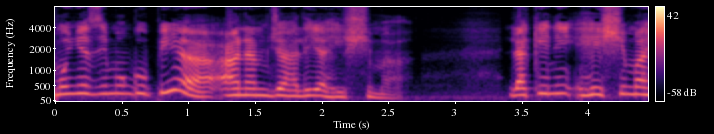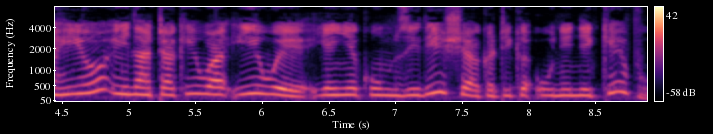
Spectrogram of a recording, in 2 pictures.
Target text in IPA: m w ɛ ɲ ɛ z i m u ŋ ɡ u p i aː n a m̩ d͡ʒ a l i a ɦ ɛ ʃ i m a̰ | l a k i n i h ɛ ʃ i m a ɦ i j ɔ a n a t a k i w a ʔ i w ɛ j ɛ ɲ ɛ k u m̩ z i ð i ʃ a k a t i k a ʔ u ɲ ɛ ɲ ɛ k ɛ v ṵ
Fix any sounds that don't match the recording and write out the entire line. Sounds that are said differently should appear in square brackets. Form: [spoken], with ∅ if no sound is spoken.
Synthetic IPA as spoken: m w ɛ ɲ ɛ z i m u ŋ ɡ u p i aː n a m̩ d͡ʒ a l i a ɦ ɛ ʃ i m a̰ | l a k i n i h ɛ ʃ i m a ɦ i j ɔ [i] n a t a k i w a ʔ i w ɛ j ɛ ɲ ɛ k u m̩ z i ð i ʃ a k a t i k a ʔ u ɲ ɛ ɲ ɛ k ɛ v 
